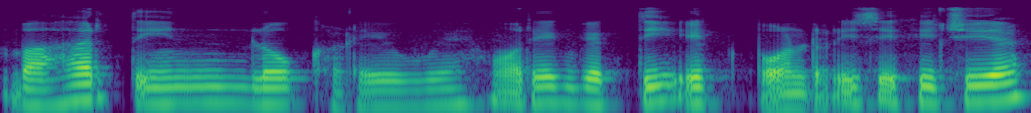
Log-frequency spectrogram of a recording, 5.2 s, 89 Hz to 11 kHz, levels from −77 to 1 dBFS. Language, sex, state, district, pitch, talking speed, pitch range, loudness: Hindi, male, Madhya Pradesh, Katni, 135 Hz, 165 wpm, 125-140 Hz, -21 LUFS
